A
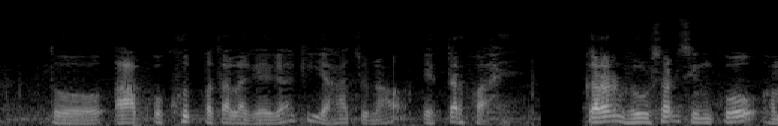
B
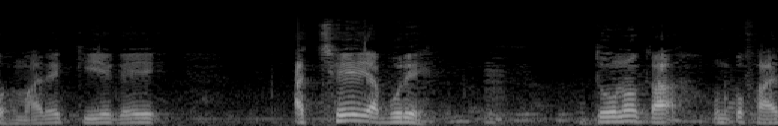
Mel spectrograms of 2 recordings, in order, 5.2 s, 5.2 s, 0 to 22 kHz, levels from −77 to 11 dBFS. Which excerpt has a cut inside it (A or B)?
A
